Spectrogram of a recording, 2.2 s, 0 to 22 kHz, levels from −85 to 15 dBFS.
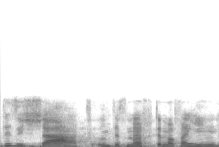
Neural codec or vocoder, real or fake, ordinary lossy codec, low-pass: codec, 44.1 kHz, 3.4 kbps, Pupu-Codec; fake; Opus, 24 kbps; 7.2 kHz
